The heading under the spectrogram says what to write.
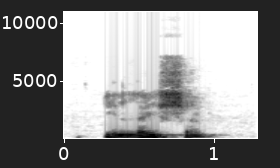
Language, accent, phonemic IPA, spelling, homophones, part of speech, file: English, Southern England, /ɪˈleɪʃ(ə)n/, illation, elation, noun, LL-Q1860 (eng)-illation.wav
- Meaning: The act of inferring or concluding, especially from a set of premises; a conclusion, a deduction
